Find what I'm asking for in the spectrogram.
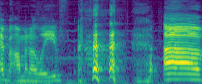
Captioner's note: laughs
